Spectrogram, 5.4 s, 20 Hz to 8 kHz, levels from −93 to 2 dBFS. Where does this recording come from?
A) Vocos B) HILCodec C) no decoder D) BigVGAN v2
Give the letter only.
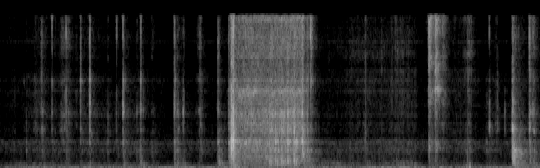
B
